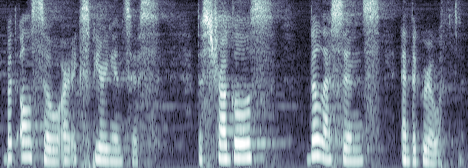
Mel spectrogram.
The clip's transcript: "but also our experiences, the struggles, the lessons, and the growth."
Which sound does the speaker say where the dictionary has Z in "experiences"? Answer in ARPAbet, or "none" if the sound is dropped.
S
